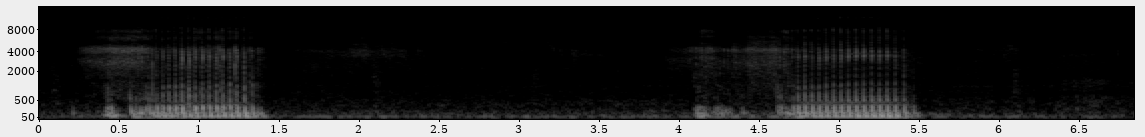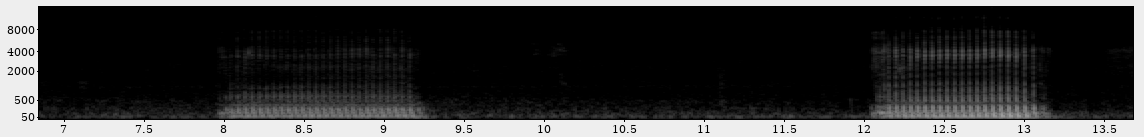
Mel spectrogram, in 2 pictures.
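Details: Sleeping dog snoring steadily, four loud raspy low snores of about a second each, coming roughly every four seconds, with soft quiet breaths in between.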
